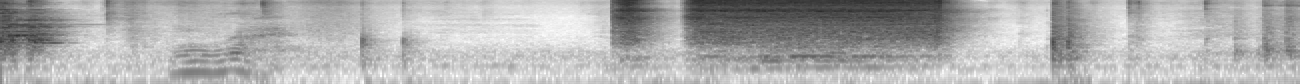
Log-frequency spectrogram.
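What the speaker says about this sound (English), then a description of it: "having that tapered drill bit with a countersink on it, you ain't got to sit there and search for drill bits" A power drill fitted with a tapered countersink bit bores into cabinet material during a rebuild. It gives a loud whirring burst of about a second and a half, with shorter bursts before and after and a brief voice nearby.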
